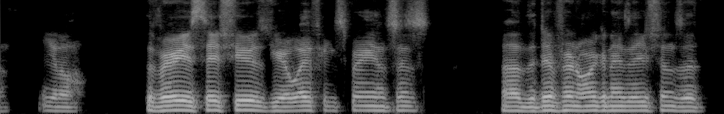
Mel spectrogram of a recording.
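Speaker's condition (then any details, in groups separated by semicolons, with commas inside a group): Cerebral palsy; power wheelchair since childhood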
